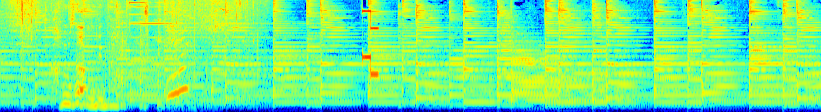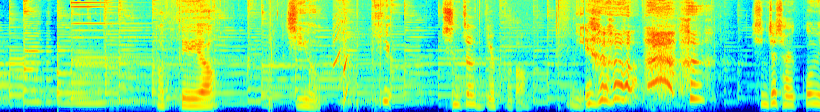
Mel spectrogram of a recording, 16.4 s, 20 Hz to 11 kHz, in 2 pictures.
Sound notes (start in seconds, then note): 14.1 proud laughter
